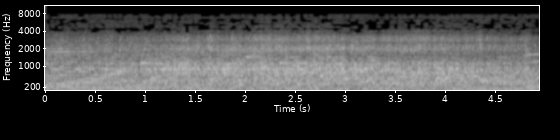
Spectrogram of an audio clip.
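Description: A train rumbles loudly and steadily at a railway station through the whole stretch, a dense continuous roar of rolling carriages with no voices over it.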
